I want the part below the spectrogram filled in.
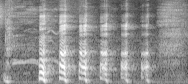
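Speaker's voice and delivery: long, high run of giggles; high, rippling laughter; amused laugh. Real, not acted. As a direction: laugh it out in a rapid string. Laughing at chat messages.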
